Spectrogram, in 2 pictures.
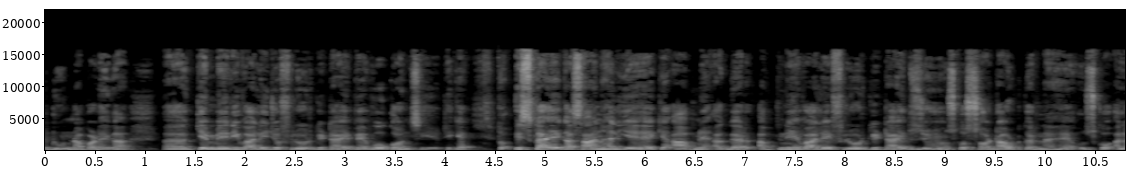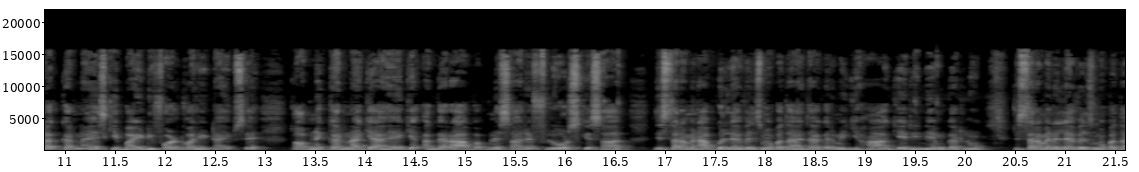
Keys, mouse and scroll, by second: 16.4 click, 19.5 click.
